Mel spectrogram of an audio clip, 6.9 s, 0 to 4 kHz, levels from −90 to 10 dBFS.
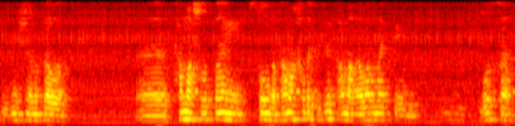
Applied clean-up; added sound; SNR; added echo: none; Engine / Vehicle; 19 dB; reverberation time 0.4 s.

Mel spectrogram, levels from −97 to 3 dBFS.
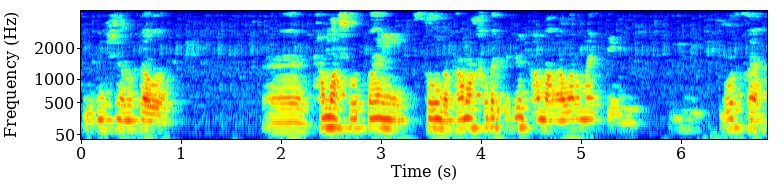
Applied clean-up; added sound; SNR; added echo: classical method WPE with log-MMSE.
